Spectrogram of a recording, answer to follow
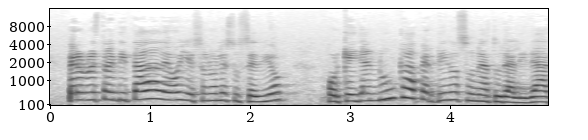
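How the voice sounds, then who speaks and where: Moderate pace and ordinary pitch variation from a woman with a high-pitched voice. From Colombian Caribbean coast. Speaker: TV interviewer. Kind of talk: scripted introduction.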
